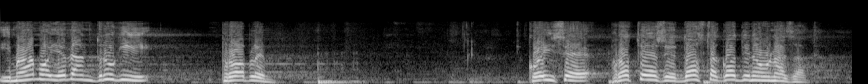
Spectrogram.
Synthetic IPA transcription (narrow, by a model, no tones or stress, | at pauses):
imaːmo̞jed̪and̪ɾuɡiː | pɾo̞blem | ko̞jise̞pɾo̞t̪eːʒed̪o̞st̪aɡo̞d̪inaunaza̰ːd̪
